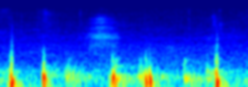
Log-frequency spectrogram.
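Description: Heartbeat sound effect as a suspense cue: steady low thumps, about three a second, under a countdown before a decision.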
